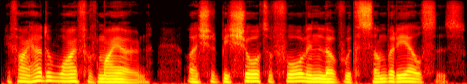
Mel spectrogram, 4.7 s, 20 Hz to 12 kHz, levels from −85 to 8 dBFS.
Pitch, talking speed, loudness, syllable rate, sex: 125 Hz, 245 wpm, -15 LUFS, 5.5 syllables/s, male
